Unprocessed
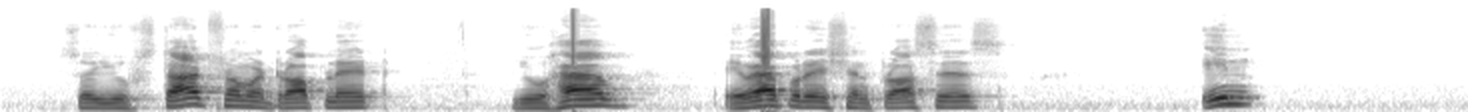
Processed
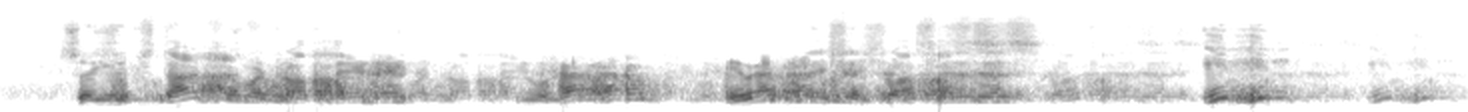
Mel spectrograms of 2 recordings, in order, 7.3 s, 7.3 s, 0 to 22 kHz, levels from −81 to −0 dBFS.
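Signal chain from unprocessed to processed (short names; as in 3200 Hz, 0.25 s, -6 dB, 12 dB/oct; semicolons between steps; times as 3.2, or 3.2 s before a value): 1.62–4.01 elliptic low-pass 2500 Hz, stop band 40 dB; non-linear reverb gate 0.22 s rising, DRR 0.5 dB; chopper 0.64 Hz, depth 60%, duty 40%; steep high-pass 350 Hz 72 dB/oct; harmonic-percussive split harmonic -18 dB; compressor 6:1, threshold -42 dBFS, peak gain reduction 15 dB; feedback echo 0.82 s, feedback 47%, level -15.5 dB; gain +8 dB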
